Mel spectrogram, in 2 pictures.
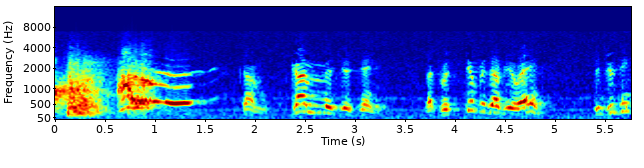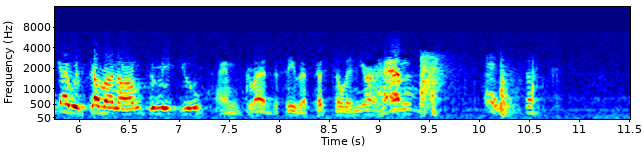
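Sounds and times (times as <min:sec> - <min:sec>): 
dog whining: 0:00.0 - 0:01.8
speech: 0:02.0 - 0:10.7.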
